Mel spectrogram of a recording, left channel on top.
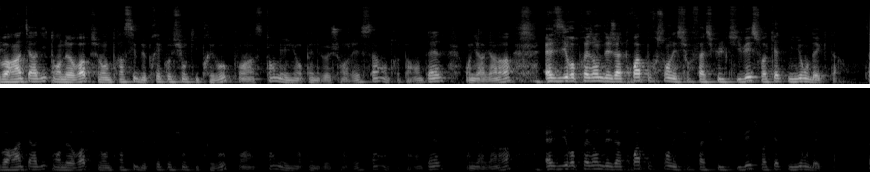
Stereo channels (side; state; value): right; quieter; 29.6 dB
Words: interdites en Europe selon le principe de précaution qui prévaut pour l'instant, mais l'Union européenne veut changer ça, entre parenthèses, on y reviendra. Elles y représentent déjà 3% des surfaces cultivées, soit 4 millions d'hectares.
